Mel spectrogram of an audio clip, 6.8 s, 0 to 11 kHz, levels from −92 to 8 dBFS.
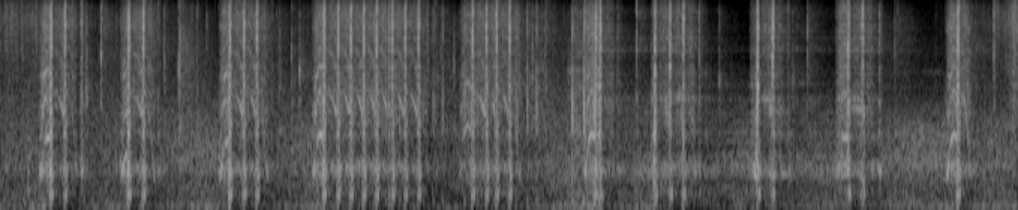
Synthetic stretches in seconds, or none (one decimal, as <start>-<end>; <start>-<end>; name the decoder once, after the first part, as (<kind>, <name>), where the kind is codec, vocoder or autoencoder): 4.0-5.9 (codec, SNAC)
